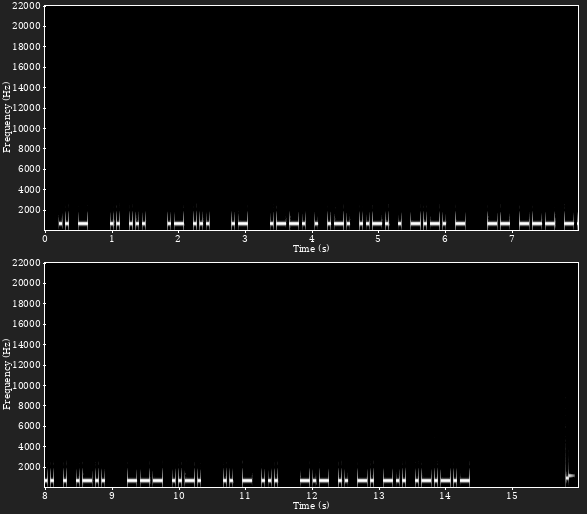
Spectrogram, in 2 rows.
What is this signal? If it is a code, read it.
Morse code, heard as a keyed tone, about 25 wpm, 700 Hz. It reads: IT IS AS A PERFECT MODEL OF ITS KIND.
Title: Sentences from Top 1000 Words 25wpm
